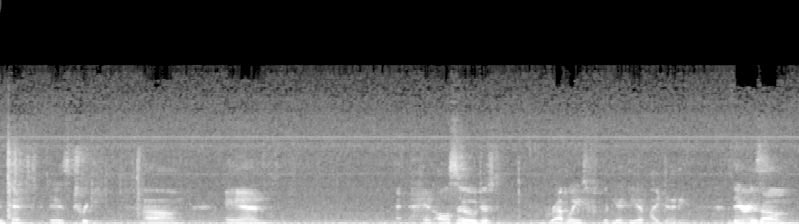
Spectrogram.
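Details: Adult who stutters, himself a clinician specialising in stuttering and fluency disorders; stuttering during public speaking that he reports makes him anxious.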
